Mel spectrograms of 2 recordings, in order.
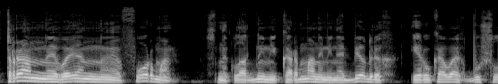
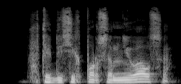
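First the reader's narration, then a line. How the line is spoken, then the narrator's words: Skeptical snort. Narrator (Russian): хмыкнул я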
